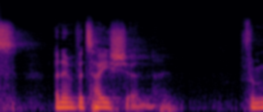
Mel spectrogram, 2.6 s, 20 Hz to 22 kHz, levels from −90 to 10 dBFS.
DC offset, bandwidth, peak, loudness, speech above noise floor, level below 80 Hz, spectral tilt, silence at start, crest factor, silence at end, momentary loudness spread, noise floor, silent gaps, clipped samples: under 0.1%; 11.5 kHz; -18 dBFS; -35 LUFS; 38 dB; -62 dBFS; -4.5 dB/octave; 0 s; 18 dB; 0 s; 20 LU; -72 dBFS; none; under 0.1%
